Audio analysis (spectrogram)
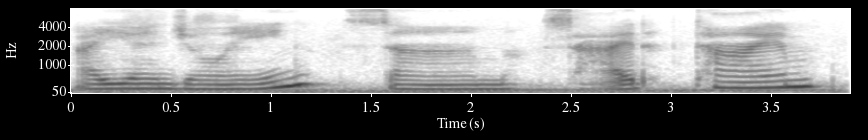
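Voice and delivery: hushed, breathy whisper. Real, not acted. Whispering to newborn.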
